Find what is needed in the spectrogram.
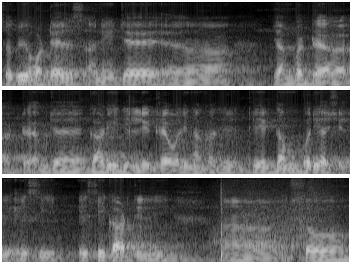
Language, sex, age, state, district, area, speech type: Goan Konkani, male, 30-45, Goa, Bardez, rural, spontaneous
